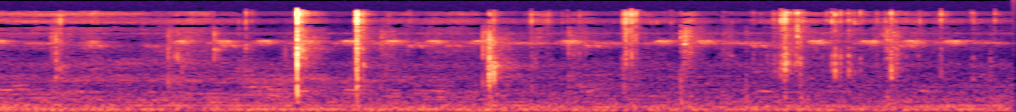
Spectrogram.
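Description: Raw eggs being cracked by hand over a metal bowl: a few sharp taps of the shells, the two loudest close together about a second and a half in, a softer one shortly after. A low steady hum and faint repeated chirps lie underneath.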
